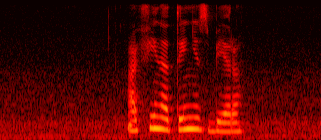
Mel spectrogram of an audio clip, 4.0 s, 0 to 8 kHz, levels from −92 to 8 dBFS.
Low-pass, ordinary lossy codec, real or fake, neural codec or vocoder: 7.2 kHz; none; real; none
